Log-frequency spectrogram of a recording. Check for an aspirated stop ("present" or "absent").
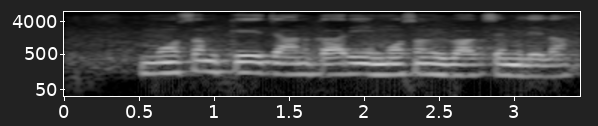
absent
